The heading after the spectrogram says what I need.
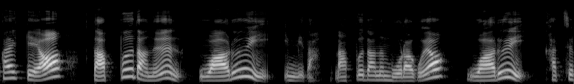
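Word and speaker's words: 悪い: 않았어요 한번 보도록 할게요 나쁘다는 루이입니다 나쁘다는 뭐라고요 와루이 같이 발음해 볼까요 와루이 다시 한번 루이 나쁘다는 와루이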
